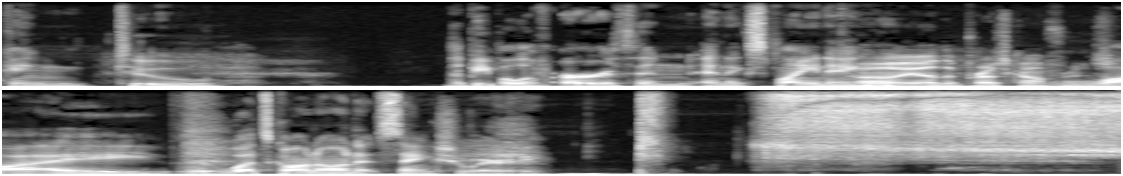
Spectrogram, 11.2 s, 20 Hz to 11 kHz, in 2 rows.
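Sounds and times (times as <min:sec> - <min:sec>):
speech: 0:00.0 - 0:01.3, 0:02.2 - 0:09.5
air hissing out of a balloon: 0:08.8 - 0:11.1.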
